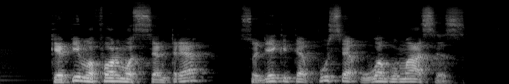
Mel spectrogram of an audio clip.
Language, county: Lithuanian, Vilnius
